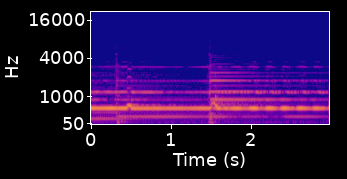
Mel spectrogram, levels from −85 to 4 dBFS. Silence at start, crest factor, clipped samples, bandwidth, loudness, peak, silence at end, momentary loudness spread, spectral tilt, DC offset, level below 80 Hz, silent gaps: 0 s; 10 dB; under 0.1%; 3.7 kHz; -28 LUFS; -18 dBFS; 0 s; 5 LU; -7 dB/octave; under 0.1%; -74 dBFS; none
